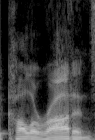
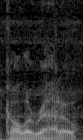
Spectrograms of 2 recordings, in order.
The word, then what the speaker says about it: Colorado: how to drive in the snow and the Colo-RAD-ons out there.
